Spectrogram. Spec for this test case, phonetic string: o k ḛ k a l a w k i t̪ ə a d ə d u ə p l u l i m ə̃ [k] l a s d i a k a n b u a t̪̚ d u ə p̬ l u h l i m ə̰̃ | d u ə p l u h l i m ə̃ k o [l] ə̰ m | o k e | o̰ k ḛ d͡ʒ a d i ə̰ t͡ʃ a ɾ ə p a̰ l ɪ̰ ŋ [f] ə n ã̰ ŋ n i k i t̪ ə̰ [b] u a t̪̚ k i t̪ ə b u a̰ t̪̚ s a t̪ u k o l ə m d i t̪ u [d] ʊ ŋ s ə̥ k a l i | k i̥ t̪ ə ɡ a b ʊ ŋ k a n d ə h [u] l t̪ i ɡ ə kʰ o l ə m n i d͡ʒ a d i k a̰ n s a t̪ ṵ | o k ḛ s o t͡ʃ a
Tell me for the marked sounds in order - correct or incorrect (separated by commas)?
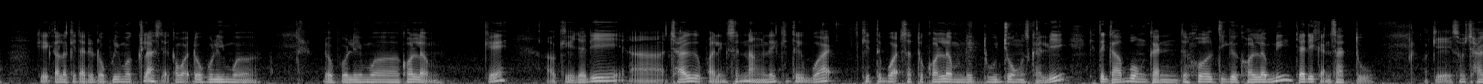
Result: correct, correct, incorrect, correct, incorrect, incorrect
